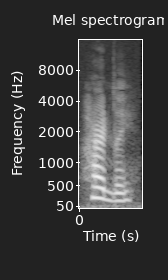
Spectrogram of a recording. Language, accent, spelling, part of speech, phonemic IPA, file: English, US, hardly, adverb / interjection, /ˈhɑɹdli/, En-us-hardly.ogg
- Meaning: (adverb) 1. Barely, only just, almost not 2. Certainly not; not at all 3. With difficulty 4. Harshly, severely; in a hard manner 5. Firmly, vigorously, with strength or exertion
